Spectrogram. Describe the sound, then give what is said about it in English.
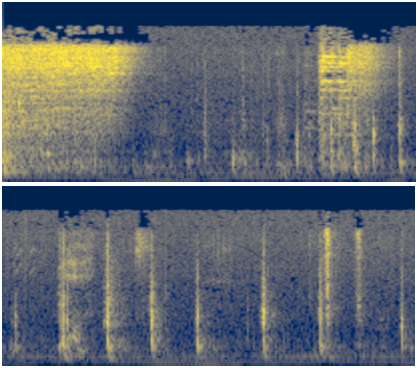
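A window is knocked in with a gun: a bright crash of breaking glass fades out, another clattering burst follows, then a run of sharp, irregular knocks and footfalls. “I'll knock this one in with my gun, then I'll climb in and let you in through the door.”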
